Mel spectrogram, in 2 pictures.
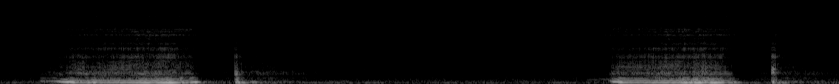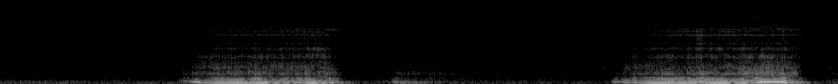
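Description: Loud, low, rattling snores on each breath in, about 13 a minute, with quiet pauses between them: snoring during sleep.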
